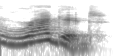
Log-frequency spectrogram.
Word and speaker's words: ragged: the day he was born we also say ragged if you are run ragged you are exhausted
